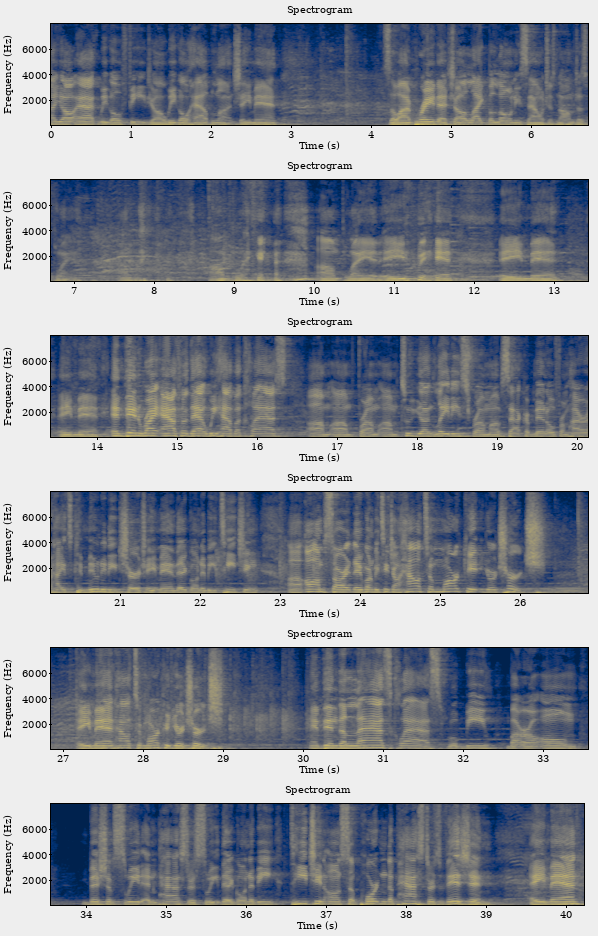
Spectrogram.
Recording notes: Live-recording.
